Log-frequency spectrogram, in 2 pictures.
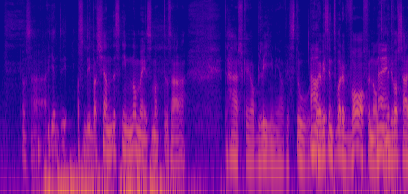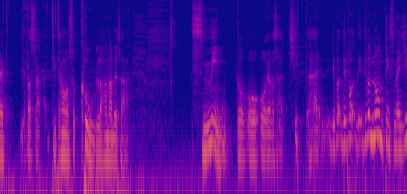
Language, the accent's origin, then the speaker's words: Swedish; Sundsvall, Västernorrland County, Sweden; also born or lived in Stockholm; Så Nacksta. Jag växte upp, jag föddes ju på Sankt Görans, eller bodde här i Veckomberga. Men sen så flyttade jag mamma till så det är mina första minnen är från Nackstavägen 23.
